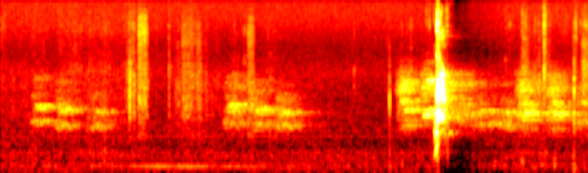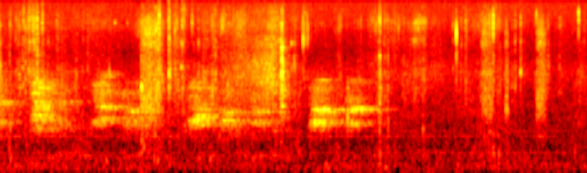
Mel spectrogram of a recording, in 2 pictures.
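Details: Maltese puppy unable to climb out of a basket, giving soft high whimpers and yips in short bursts, with a sharp clatter midway and faint background noise.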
